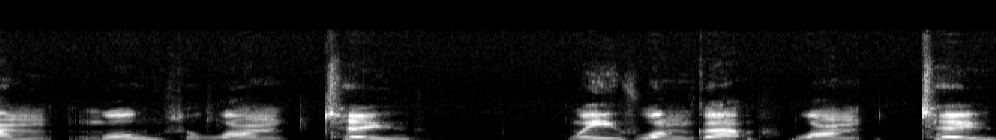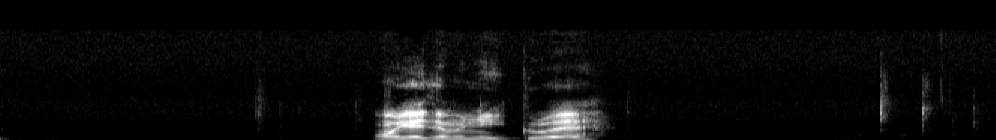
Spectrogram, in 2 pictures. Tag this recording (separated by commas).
Speech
